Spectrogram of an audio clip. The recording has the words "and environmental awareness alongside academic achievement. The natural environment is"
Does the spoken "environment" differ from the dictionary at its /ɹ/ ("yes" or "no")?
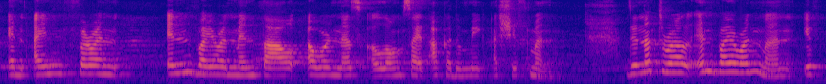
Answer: no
